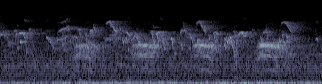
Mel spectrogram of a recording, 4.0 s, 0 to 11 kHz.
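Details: Oriental magpie-robin singing at Punnad, Iritty, recorded on a Nikon Coolpix B600: a run of varied whistled phrases, sliding up and down, delivered continuously over a low rumble of background noise.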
